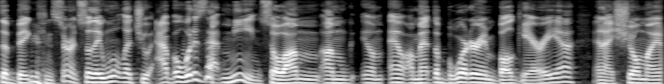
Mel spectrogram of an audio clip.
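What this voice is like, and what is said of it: Usual voice. Nothing is said of it.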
